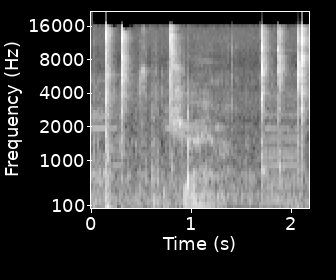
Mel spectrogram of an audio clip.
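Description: A 220V automatic voltage regulator switches on and its delay relay clicks, giving a quick series of sharp, close mechanical clicks with short gaps between them.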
